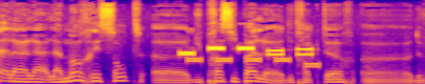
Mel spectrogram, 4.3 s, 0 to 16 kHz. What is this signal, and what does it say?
Multi-frequency trunk signalling (R2, with the far end's replies), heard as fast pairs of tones, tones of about 150 ms. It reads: 10024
